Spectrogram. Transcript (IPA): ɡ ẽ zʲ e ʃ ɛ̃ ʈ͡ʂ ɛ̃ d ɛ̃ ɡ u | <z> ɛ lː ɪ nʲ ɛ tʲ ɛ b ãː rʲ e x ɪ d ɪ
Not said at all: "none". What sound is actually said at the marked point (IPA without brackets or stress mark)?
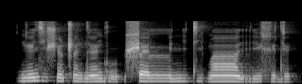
ʂ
